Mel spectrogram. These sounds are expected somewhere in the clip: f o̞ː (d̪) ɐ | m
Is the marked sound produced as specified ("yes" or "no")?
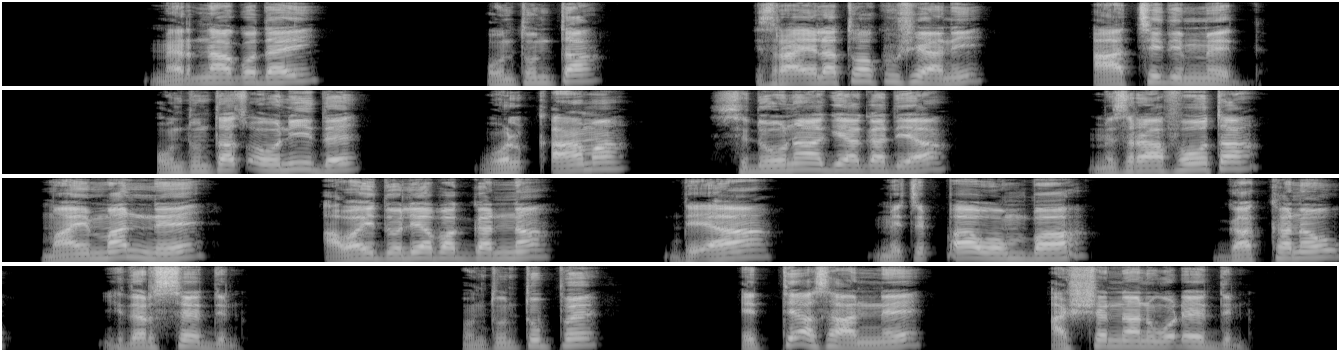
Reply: no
